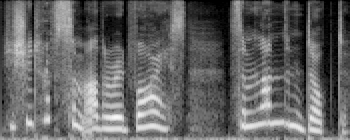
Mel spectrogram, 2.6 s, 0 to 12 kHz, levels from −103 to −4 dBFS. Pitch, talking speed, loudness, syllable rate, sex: 320 Hz, 180 wpm, -18 LUFS, 6.4 syllables/s, female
